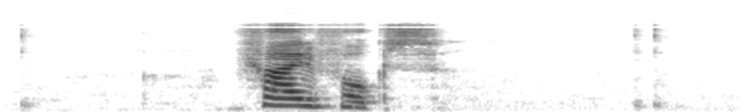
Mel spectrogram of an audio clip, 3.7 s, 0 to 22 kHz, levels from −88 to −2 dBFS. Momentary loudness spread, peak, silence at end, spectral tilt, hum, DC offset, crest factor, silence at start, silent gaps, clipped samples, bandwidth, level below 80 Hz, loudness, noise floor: 19 LU; -8 dBFS; 1.55 s; -1 dB/octave; none; under 0.1%; 24 dB; 1.2 s; none; under 0.1%; 9.8 kHz; -86 dBFS; -25 LUFS; -78 dBFS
